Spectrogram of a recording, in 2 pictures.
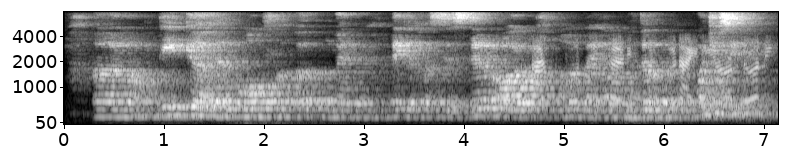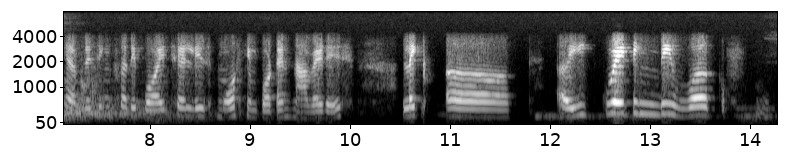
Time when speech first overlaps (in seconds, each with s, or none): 4.7 s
